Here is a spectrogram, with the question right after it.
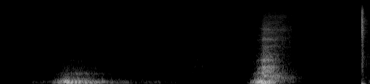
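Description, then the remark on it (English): Two slow, deliberate breaths of four square (box) breathing, a deep drawn breath followed after a pause by a heavy, airy exhale, with no talking and a brief click at the very end. “Four square breathing.”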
